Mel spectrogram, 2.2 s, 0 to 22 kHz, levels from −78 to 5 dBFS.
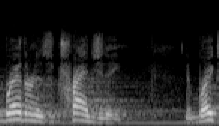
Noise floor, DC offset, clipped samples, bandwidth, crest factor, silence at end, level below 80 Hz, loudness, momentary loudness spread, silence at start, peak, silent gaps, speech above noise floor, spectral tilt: -46 dBFS; under 0.1%; under 0.1%; 7.6 kHz; 16 dB; 0 s; -64 dBFS; -21 LUFS; 18 LU; 0 s; -4 dBFS; none; 27 dB; -6.5 dB/octave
